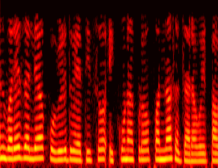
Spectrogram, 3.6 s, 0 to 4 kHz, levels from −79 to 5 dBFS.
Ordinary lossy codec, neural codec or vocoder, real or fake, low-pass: none; none; real; 3.6 kHz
